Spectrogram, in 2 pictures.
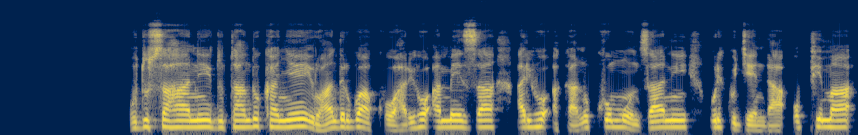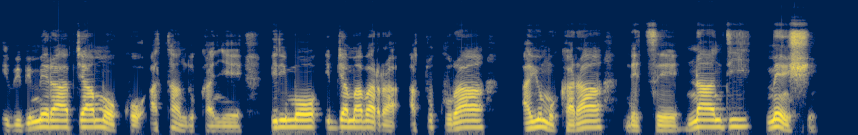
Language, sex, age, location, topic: Kinyarwanda, male, 25-35, Kigali, health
